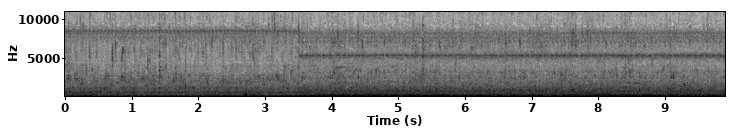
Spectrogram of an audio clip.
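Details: Steady rushing, stream-like water noise fills the recording, with a faint high electronic whine and no animal voice.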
